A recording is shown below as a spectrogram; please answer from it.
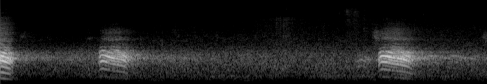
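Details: Large-billed crow calling back to distant crows, 2 September 2022; sharp harsh caws spaced one to three seconds apart, one fainter in between, over a steady background hum.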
